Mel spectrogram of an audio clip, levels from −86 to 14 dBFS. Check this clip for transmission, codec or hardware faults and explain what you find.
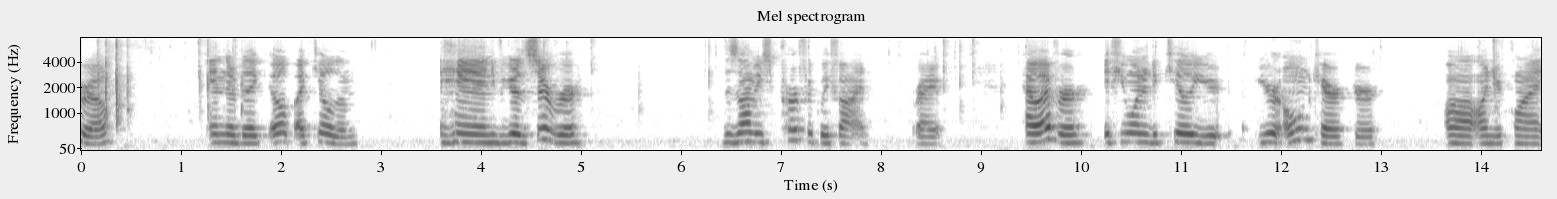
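A noise suppressor is processing this sound, and it repeatedly pulls parts of it down. The audio also passes through a call codec with nothing above 8 kHz, which fits a wideband G.722 link.

The noise suppressor applied to music or sounds is active for the whole clip. It was built for speech, so it mistakes steady tones, ambience and reverb for noise. Sudden attacks pass, but held material sinks. The level swings by around 20 dB, so the sound pumps and thins out.

The sound is cut by the noise suppressor at 0.47 to 1.21 s, 2.77 to 3.59 s, 5.01 to 6.44 s, 7.86 to 8.36 s, 8.65 to 9.44 s, 10.04 to 10.24 s, 11.41 to 11.80 s and 12.95 to 13.65 s. Each drop reaches about 20 to 21 dB. The longest dip lasts roughly one and a half seconds. In these spans, sustained or decaying sound fades sharply and tails are cut short.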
